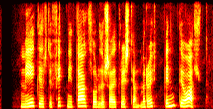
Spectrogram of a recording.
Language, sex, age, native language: Icelandic, female, 30-39, Icelandic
